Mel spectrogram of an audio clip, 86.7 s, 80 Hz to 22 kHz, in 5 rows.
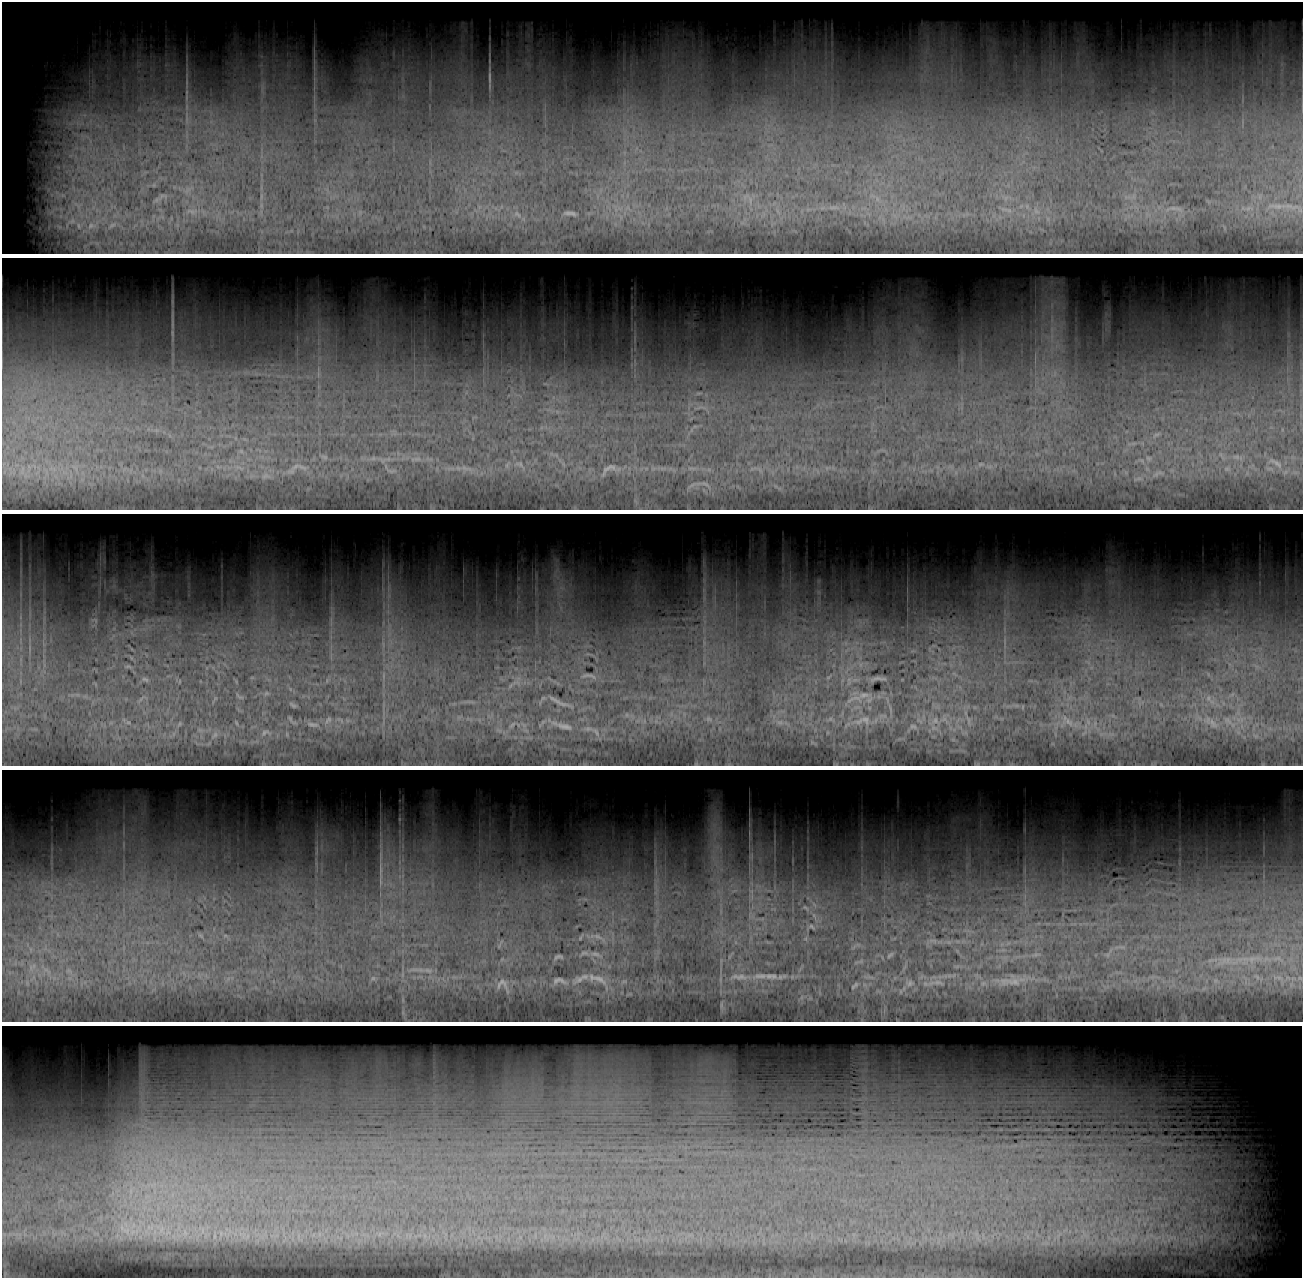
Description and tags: Jääkiekko, ottelu, maali / Ice hockey, match in the ice stadium, Finland - US, audience supporting, shouting, clapping, sounds of the game, goal, crowd shouting loud (WC-tournament 1997, Helsinki)
Ottelu jäähallissa, Suomi - USA. Yleisön kannustusta, huutoa, taputuksia. Pelin ääniä. Maali, kovaa huutoa. (MM-kisat 1997, Helsinki).
Paikka/Place: Suomi / Finland / Helsinki
Aika/Date: 09.05.1997
Audience, Crowd, Field-Recording, Finland, Finnish-Broadcasting-Company, Game, Goal, Huuto, Ice-hockey, Ice-stadium, Kannustus, Katsomo, Kiekko, Maali, Match, Ottelu, Shout, Soundfx, Sport, Suomi, Support, Tehosteet, Urheilu, Yle, Yleisradio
